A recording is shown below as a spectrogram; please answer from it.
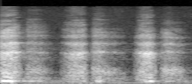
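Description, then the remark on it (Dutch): A person imitates the labored, gasping breathing they had while running: four or five ragged, breathy inhales and exhales in a steady rhythm, fairly loud, with no words spoken. “En als je zo kan ademhalen, kan je niet hardlopen.”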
